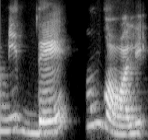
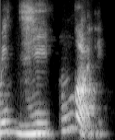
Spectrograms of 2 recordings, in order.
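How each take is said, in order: First: The word de has a full, stressed E vowel. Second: The word de has a weak, reduced I vowel. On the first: The speaker calls it right. "eu necessariamente vou falar me dê um gole" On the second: The speaker calls it wrong. "e não me di um gole"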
